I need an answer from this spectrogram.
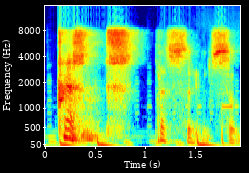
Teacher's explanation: a very interesting noun where the accent falls on the first syllable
